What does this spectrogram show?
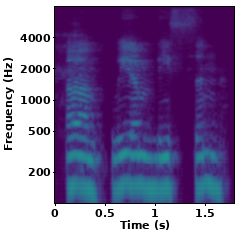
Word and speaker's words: Liam Neeson: Liam Neeson, I think is how you Yes.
